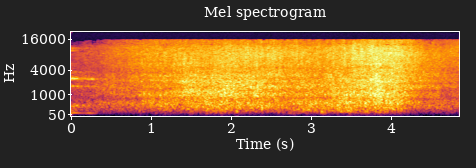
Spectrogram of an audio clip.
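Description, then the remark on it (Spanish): Soft ocean waves wash steadily onto a tropical beach with white sand and a calm, clear blue sea, a broad hissing surge that swells and recedes with a light breeze; no voices, calm and continuous. “Os mojáis los pies con las suaves olas que se acercan a vosotros y vosotras.”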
